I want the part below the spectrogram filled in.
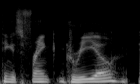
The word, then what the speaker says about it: Frank Grillo: Frank Grillo is the way you say his name.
